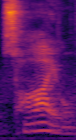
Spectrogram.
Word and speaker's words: ص: 이건 샤도 아니고 싸도 아니고 쏴예요. 쏴. 차이점 보이죠? 쏴. 샤 아니에요. 쏴예요. 샤 아니고 샤 아니고 알이 붙었어. 쏴.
